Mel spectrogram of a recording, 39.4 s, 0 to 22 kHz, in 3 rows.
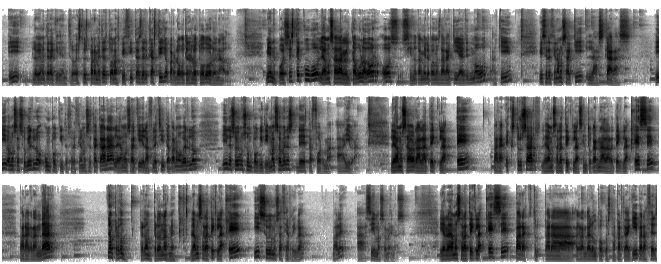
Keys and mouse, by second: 0.4 click, 5.1 right click, 8.2-9.6 drag, 11.6 click, 12.6 right click, 13.1 middle click, 16.9 click, 19.0 middle click, 20.3 middle click, 22.2 e, 25.7 s, 28.3 click, 29.8 ctrl+z, 30.7 e, 34.5 click, 35.9 s, 37.8 click, 38.8-39.3 middle drag.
